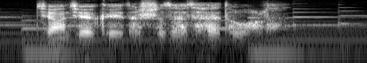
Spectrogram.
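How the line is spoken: Low voice. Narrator (Chinese): 胡伟低声说

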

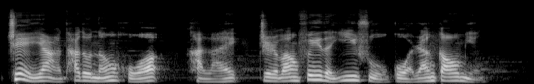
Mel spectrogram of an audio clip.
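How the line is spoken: Admiring exclamation. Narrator (Chinese): 末了又感叹了一句

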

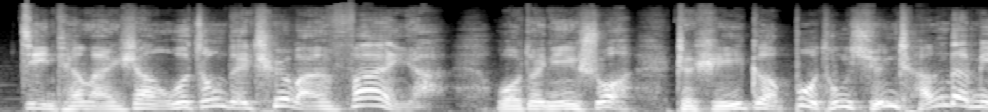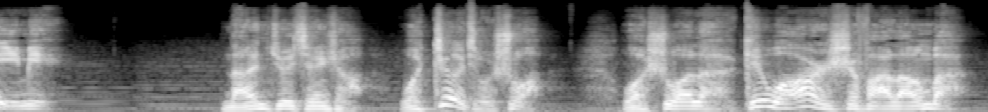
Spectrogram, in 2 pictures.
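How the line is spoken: Loud. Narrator (Chinese): 他大声说

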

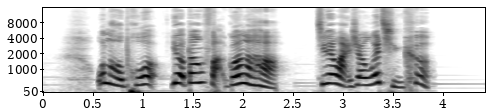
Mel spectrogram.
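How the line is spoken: Shouting over phone. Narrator (Chinese): 将军在电话那头冲同事大喊

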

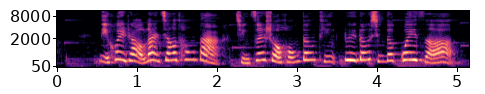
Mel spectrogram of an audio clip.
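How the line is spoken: Loud clamoring. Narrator (Chinese): 小鹅 大声地嚷嚷

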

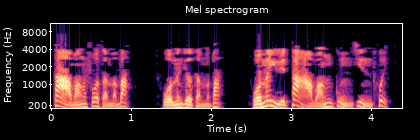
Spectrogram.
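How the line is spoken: Loud chorus of generals. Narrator (Chinese): 西营众将纷纷……高声说

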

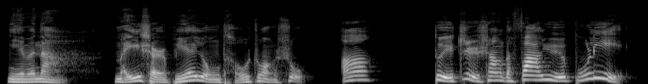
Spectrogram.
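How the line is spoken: Repeated sighing. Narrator (Chinese): 图案谷……连连叹息，对着手下说

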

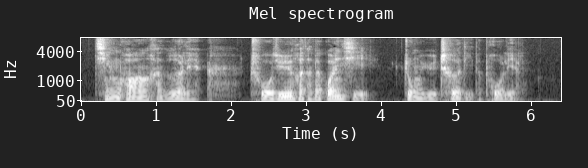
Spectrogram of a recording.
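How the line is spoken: Sighing. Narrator (Chinese): 项少龙叹口气说

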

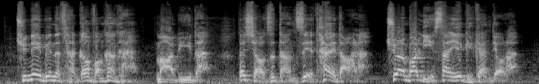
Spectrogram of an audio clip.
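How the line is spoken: Loud. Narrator (Chinese): 有人大声说道

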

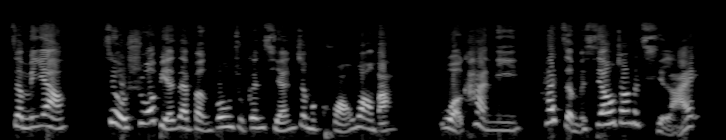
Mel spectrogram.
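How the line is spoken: Laughing loud shout. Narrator (Chinese): 苏梦还是笑着高声叫道

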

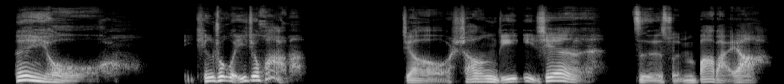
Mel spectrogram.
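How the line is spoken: Sighing. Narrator (Chinese): 胡半仙儿一叹，就说

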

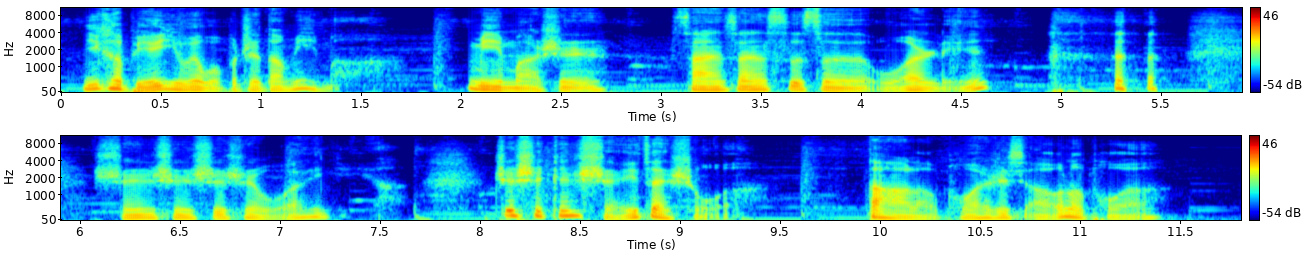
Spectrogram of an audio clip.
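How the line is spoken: Laughing. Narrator (Chinese): 李炫随即笑道

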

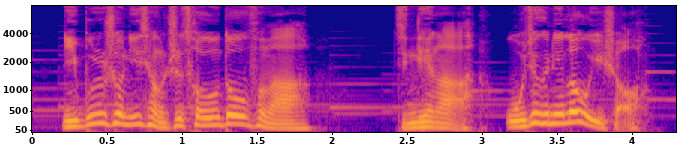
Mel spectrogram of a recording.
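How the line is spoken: Calling into house. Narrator (Chinese): 朝屋里喊

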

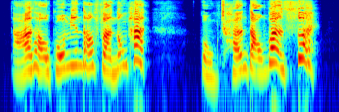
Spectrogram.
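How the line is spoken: Excited crowd shouting slogans. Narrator (Chinese): 群众激动了，有人在哭，有人也在大声喊口号，痛骂反动派

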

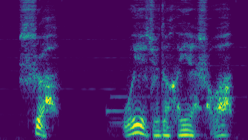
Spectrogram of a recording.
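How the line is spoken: Low voice. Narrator (Chinese): 低声问向一旁的贾四

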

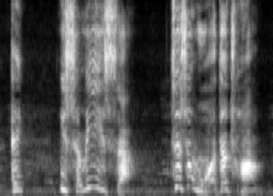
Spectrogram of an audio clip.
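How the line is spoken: Very angry. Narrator (Chinese): 孙娜非常愤怒的

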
